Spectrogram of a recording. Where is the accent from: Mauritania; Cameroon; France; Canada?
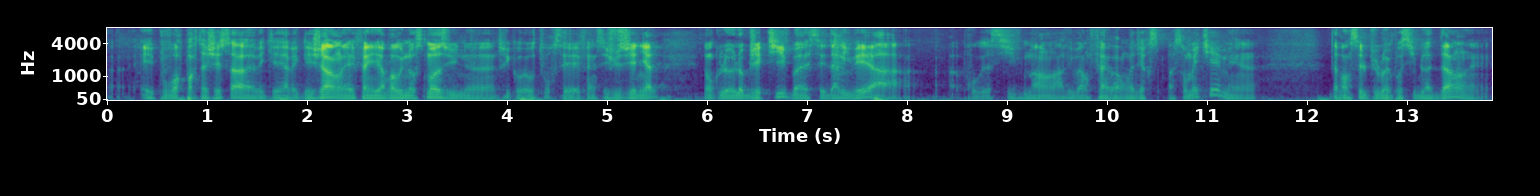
France; Gap, Provence-Alpes-Côte d'Azur; moi je suis au Alpin, je viens de Gap. Je pense que vous avez un petit peu entendu l'accent.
